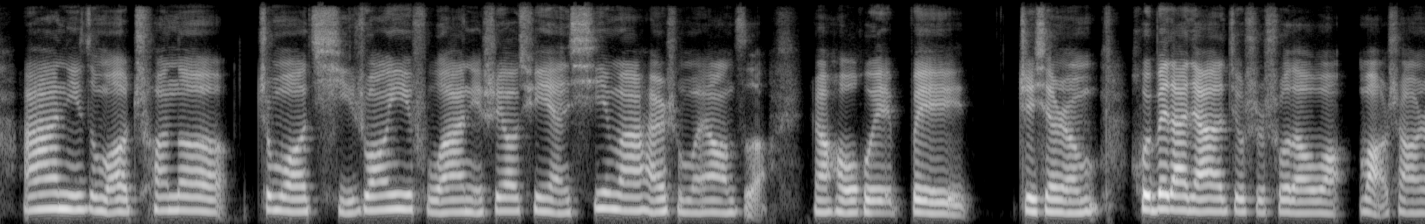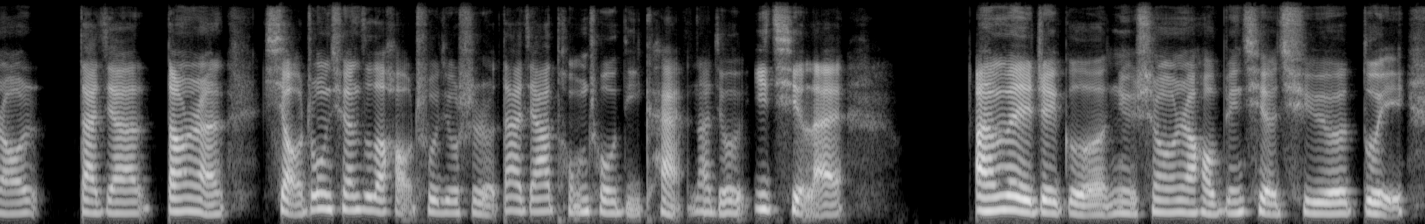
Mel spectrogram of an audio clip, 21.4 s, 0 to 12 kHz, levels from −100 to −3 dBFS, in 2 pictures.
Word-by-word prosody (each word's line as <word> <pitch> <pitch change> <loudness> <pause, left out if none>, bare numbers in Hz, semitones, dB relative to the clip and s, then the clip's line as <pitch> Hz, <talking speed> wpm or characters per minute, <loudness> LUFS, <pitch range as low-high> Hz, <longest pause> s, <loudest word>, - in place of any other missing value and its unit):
“啊， 225 +2 +4
你 225 -1 +4
怎 220 -1 -2
么 190 -1 +1
穿 210 +2 -4
的 205 -3 0 0.2
这 220 - -1
么 195 -2 +1
奇 195 -2 -5
装 215 +2 +1
异 230 0 +3
服 205 -5 -7
啊， 180 +1 +2
你 180 -2 -3
是 190 +3 -3
要 200 0 0
去 200 +1 -3
演 175 -3 -1
戏 240 +7 -1
吗？” 210 -3 +2
还 190 -2 +1
是 200 - -7
什 190 - -7
么 175 -1 -6
样 180 -1 -2
子， 225 +6 -8 0.3
然 180 -1 0
后 180 -2 +2
会 180 -1 0
被 165 -6 +1 0.3
这 200 -2 +4
些 190 0 +2
人 185 +3 0 0.2
会 225 - +6
被 230 +1 +7
大 215 -1 +6
家 195 -1 +5
就 195 0 -2
是 185 -1 -7
说 185 0 -3
到 175 0 0
网 170 -1 -3
网 185 -2 -1
上， 175 -2 -4
然 165 - -4
后 165 +1 -4 0.4
大 180 -2 +1
家 170 -1 -2 0.2
当 200 0 +3
然 160 -6 -1 0.3
小 - - 0
众 225 +1 +1
圈 220 -2 -2
子 215 - -1
的 190 -3 +1
好 185 - -5
处 190 - -5
就 175 0 -6
是 175 -1 -7
大 205 0 -3
家 195 +1 -1
同 200 -1 -6
仇 180 -3 -3
敌 175 - -9
忾， - - -2
那 195 -2 -7
就 175 0 -4
一 230 -1 +2
起 225 +1 -1
来 - - +1 1.0
安 205 0 +7
慰 205 -4 +8
这 180 -2 +3
个 155 -4 0
女 170 +3 -5
生， 180 -2 -3
然 175 -1 +1
后 165 -3 0
并 175 -1 -4
且 185 -4 0
去 165 +1 -2
怼 175 +3 0
190 Hz, 230 characters per minute, -25 LUFS, 175-205 Hz, 1.0 s, 慰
